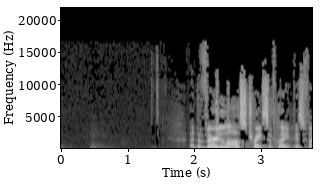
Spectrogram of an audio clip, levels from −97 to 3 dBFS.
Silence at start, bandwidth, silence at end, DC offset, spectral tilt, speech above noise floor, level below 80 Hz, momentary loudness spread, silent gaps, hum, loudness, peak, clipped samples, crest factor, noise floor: 1.4 s; 17 kHz; 0 s; under 0.1%; -2 dB/octave; 41 dB; -40 dBFS; 13 LU; none; none; -23 LUFS; -6 dBFS; under 0.1%; 20 dB; -65 dBFS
